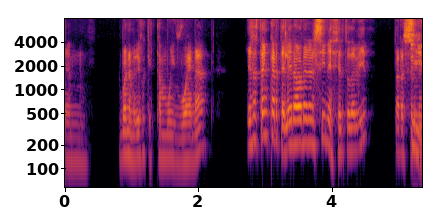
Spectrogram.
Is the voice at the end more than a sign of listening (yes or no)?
yes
